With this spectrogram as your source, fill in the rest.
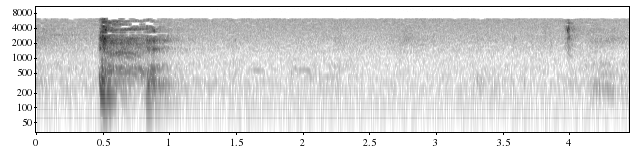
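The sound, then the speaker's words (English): Two quick, harsh coughs, the second one shorter, like a throat being cleared, from a speaker who has laryngitis. A quiet background follows, with a faint tick near the end. “Remember hearing Churchill one time during a war make a speech, and he coughed all the way through it. I remember that, and it gives me a little consolation to know that the great Winnie,”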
